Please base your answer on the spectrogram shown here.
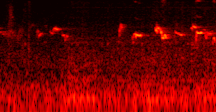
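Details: Red-whiskered bulbul used as a decoy in a fighting trap to provoke rivals: after a quiet start, a quick run of short, bright, slurred whistled notes rises and falls in the second half.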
